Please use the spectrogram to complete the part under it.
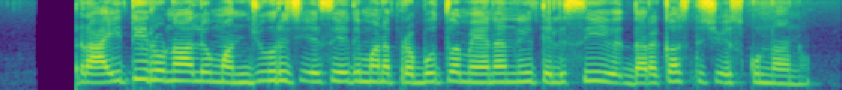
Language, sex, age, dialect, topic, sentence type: Telugu, female, 18-24, Utterandhra, banking, statement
